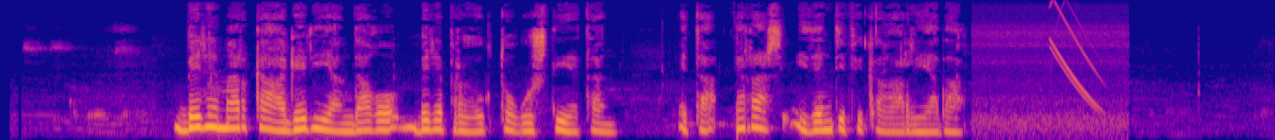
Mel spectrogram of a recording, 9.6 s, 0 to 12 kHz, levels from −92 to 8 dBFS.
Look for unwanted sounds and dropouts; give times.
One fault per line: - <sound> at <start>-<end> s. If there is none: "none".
- chirp at 7.9-8.3 s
